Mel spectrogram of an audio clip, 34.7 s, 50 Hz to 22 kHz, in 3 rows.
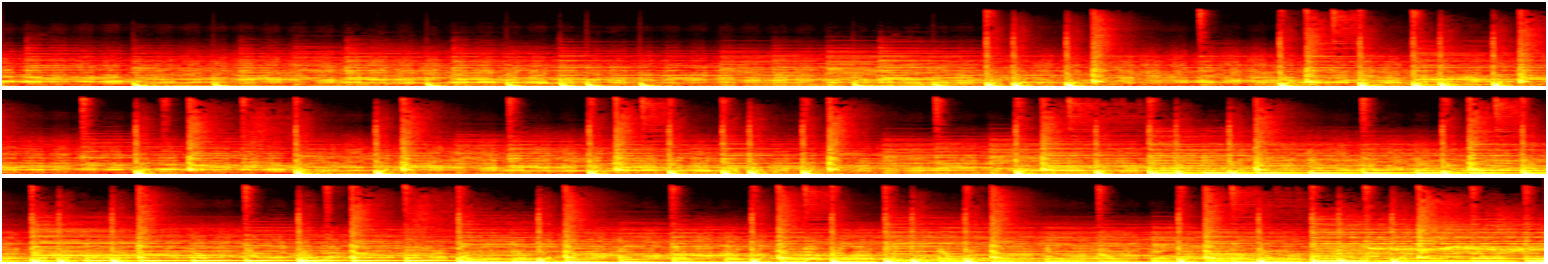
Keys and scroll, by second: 1.4 ctrl+i.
